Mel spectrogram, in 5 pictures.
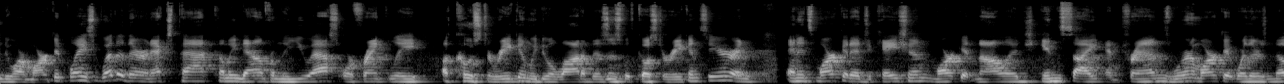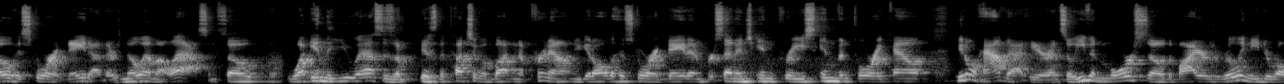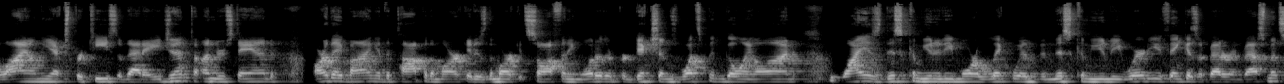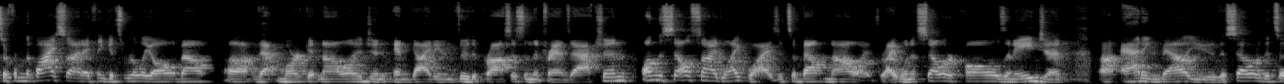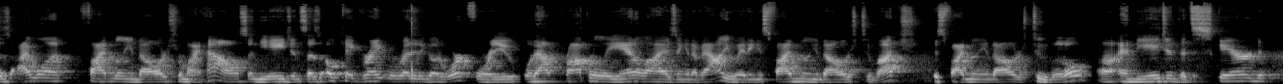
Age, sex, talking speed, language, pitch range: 30-49, male, 210 wpm, English, 125-140 Hz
